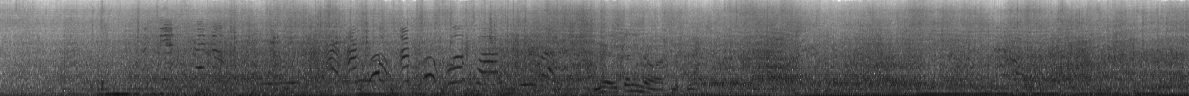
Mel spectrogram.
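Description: A board scrapes and rumbles over loose dirt.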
